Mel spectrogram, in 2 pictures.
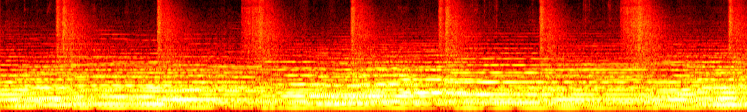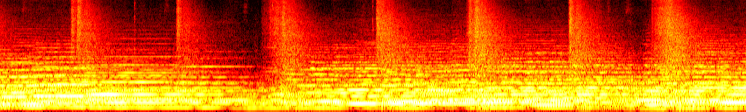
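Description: Wind band of clarinets and brass playing a slow march in full chords, with cymbal crashes and bass drum marking a steady beat about once a second. The sound eases briefly about twelve seconds in, then comes back at full strength.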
